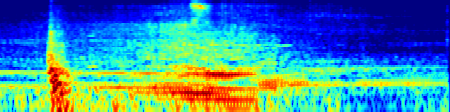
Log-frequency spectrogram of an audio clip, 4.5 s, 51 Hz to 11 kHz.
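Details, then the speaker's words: Suzuki DA16 mini van after replacing a worn bearing at the shop: engine starts, rises briefly and settles to an even idle, no squeal or whine from the belt side; previous noise at startup much reduced, quieter now. "Ah yan mga master hindi na masyadong maingay."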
